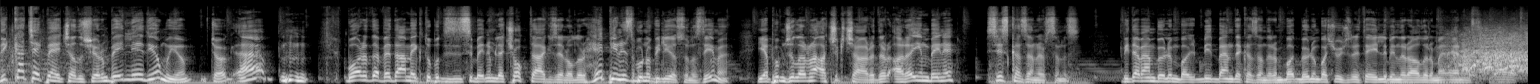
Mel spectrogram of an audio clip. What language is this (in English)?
Turkish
